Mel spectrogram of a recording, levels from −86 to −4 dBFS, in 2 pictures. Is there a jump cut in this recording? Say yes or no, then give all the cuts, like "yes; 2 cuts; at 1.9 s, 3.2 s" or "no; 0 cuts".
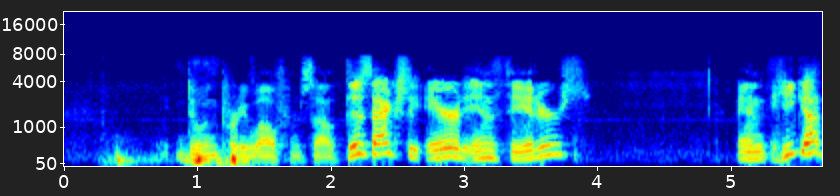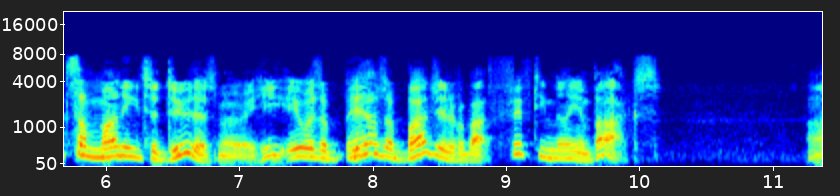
no; 0 cuts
